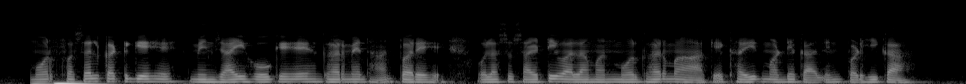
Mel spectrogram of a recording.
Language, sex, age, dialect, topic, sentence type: Chhattisgarhi, male, 18-24, Central, agriculture, question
